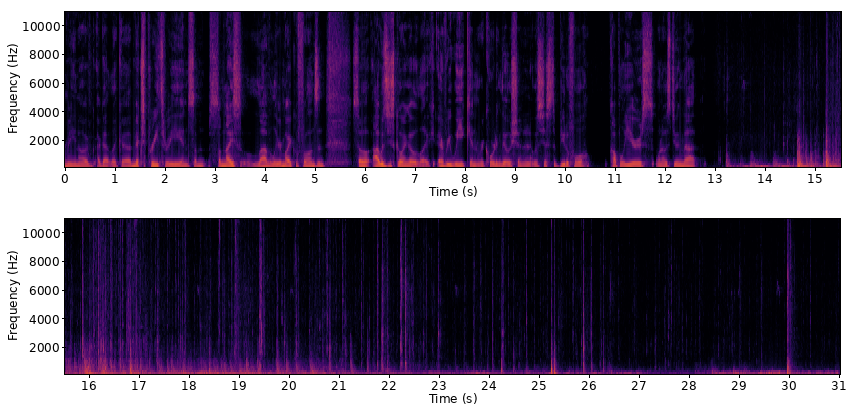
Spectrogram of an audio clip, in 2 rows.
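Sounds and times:
speech: 0:00.0 - 0:13.9
Bear Lake ice sounds: 0:13.2 - 0:31.0.

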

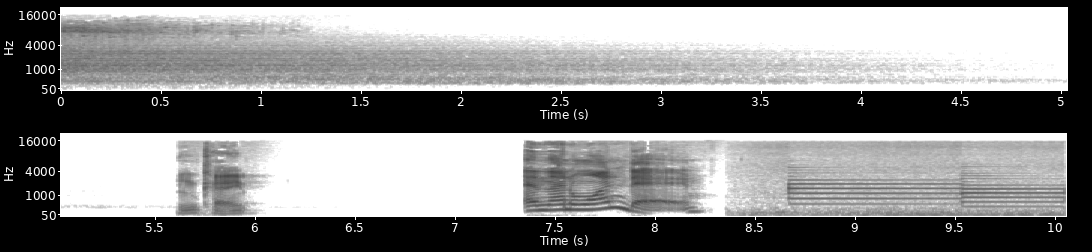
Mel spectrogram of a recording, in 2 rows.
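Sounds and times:
speech: 0:05.7 - 0:06.1, 0:07.4 - 0:08.3
two-note electronic train door-closing chime: 0:08.6 - 0:10.0.

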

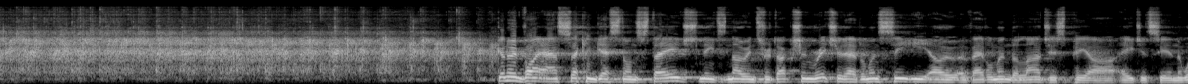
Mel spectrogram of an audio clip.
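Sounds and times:
audience applause: 0:00.0 - 0:05.4
speech: 0:05.0 - 0:11.8.

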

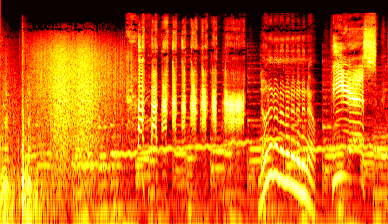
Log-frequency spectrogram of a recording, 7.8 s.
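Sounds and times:
firework boom: 0:00.0 - 0:02.4
rhythmic crackling bursts: 0:00.0 - 0:02.6
bright fizzling hiss: 0:00.7 - 0:02.8
laughter: 0:02.5 - 0:04.9
speech: 0:05.2 - 0:07.7.

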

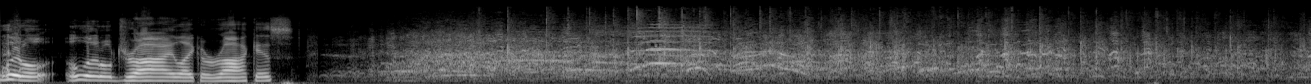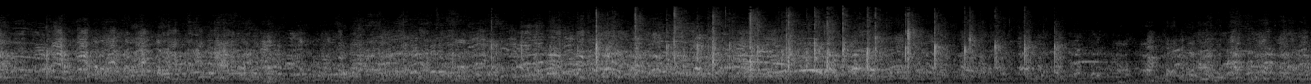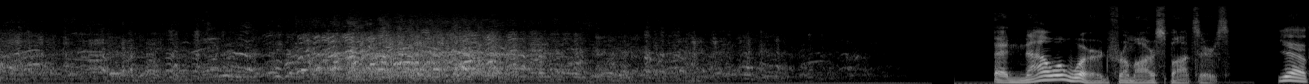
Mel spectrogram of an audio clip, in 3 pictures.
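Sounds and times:
speech: 0:00.0 - 0:03.0, 0:37.3 - 0:39.3
audience laughter sound effect with chatter: 0:03.1 - 0:35.0.

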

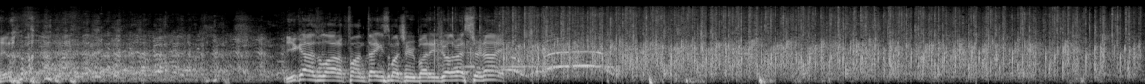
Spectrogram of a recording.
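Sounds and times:
speech: 0:00.0 - 0:00.6, 0:02.9 - 0:05.4
laughter: 0:00.0 - 0:03.1
crowd applauding: 0:04.3 - 0:11.4
crowd whooping: 0:04.5 - 0:09.4.

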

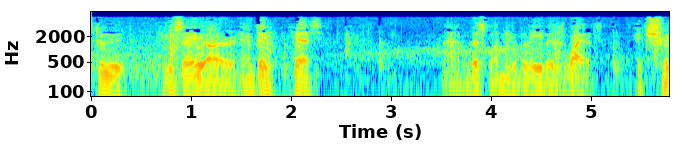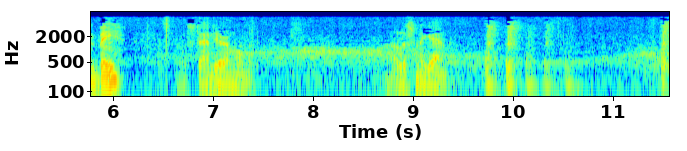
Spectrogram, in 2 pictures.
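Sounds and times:
speech: 0:00.0 - 0:02.4, 0:03.5 - 0:07.5, 0:08.8 - 0:10.8
knocking and tapping: 0:09.7 - 0:10.7.

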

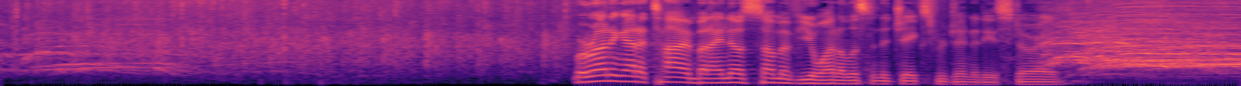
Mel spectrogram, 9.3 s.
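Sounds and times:
audience whoops and cheers: 0:00.0 - 0:02.2, 0:07.8 - 0:09.3
live audience clapping: 0:00.0 - 0:05.4
speech: 0:04.3 - 0:08.1.

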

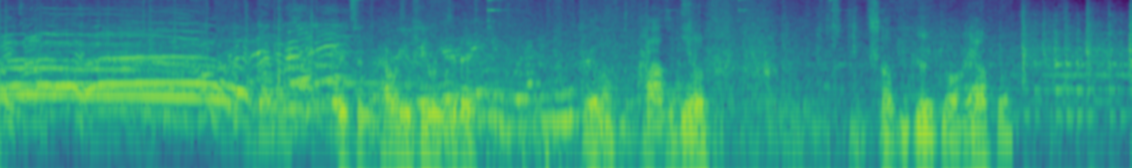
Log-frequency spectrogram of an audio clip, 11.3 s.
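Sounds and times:
supporters cheering and shouting: 0:00.0 - 0:06.4
speech: 0:03.4 - 0:05.1, 0:05.8 - 0:07.3, 0:08.7 - 0:10.3.

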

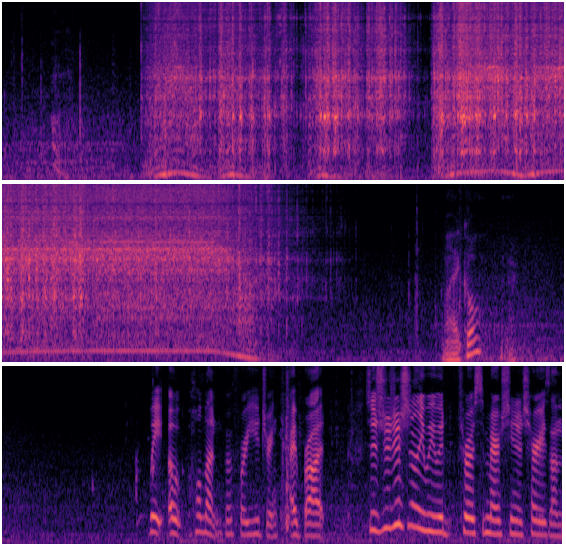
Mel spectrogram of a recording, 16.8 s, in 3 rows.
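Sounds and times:
blender blending a drink: 0:01.4 - 0:09.2
speech: 0:10.2 - 0:10.7, 0:12.8 - 0:16.8.

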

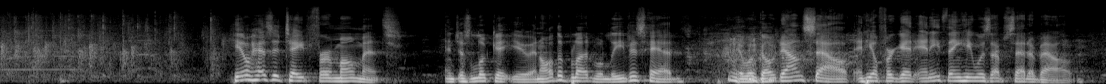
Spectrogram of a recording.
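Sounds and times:
audience applause: 0:00.0 - 0:02.3
speech: 0:02.3 - 0:10.9
laughter: 0:06.8 - 0:11.0.

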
